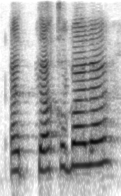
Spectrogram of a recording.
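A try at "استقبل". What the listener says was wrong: Where'd the is to go?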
